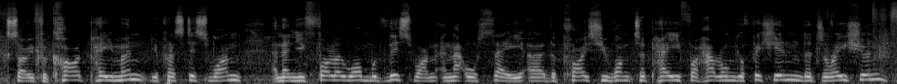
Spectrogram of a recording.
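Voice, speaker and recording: An excitable man talks casually to camera for his own fishing vlog, chatty and quick to laugh. His voice sits a bit high for a man. A faint hiss of outdoor noise runs under the recording. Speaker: fishing vlogger.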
